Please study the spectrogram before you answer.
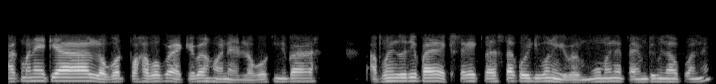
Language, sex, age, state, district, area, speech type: Assamese, male, 18-30, Assam, Dhemaji, urban, conversation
